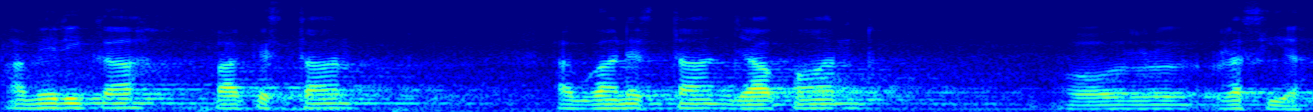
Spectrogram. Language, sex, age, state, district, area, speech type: Hindi, male, 30-45, Madhya Pradesh, Hoshangabad, rural, spontaneous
